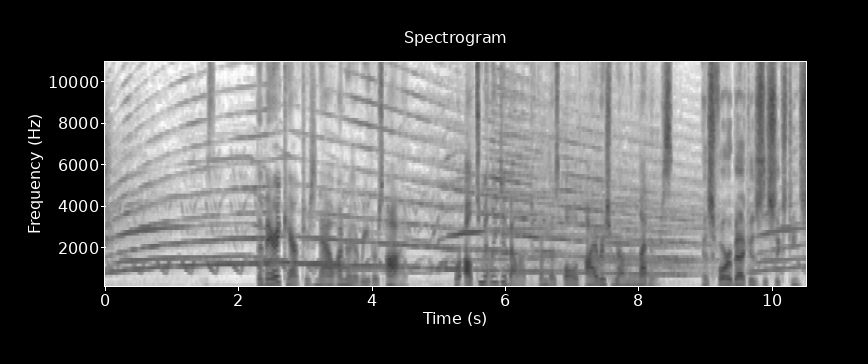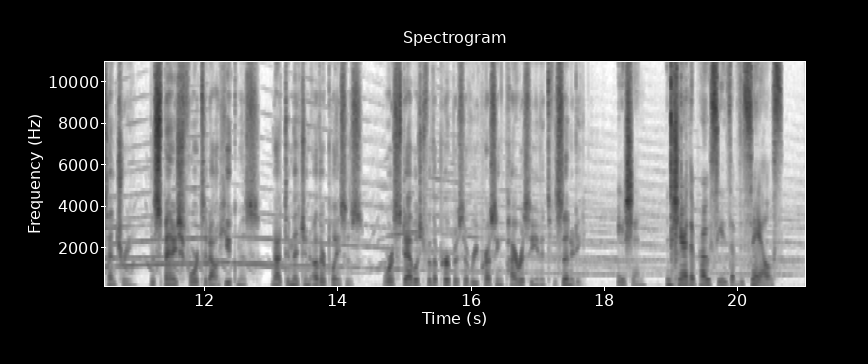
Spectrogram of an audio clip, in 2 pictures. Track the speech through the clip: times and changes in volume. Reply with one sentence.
You can hear the speech briefly from 2.2 to 4.5 s; and from 5.2 to 20.9 s, at a steady volume.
